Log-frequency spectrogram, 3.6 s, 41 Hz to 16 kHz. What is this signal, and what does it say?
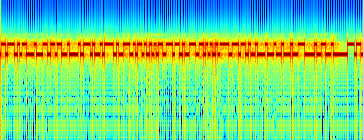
RTTY, about 45.45 baud. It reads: BULKHEADS ARE 11.2
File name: fsk850 / battleshipnj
